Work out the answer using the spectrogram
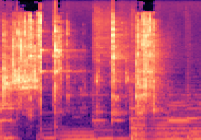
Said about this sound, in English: For two slow gin fizzes, plunk enough ice cubes into a cocktail shaker to fill it.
